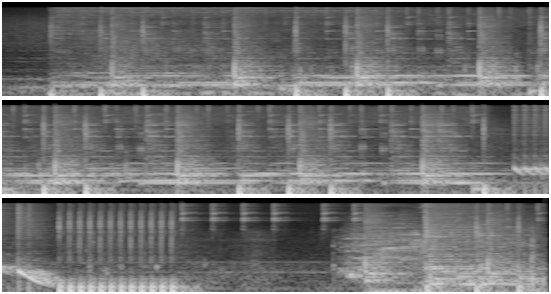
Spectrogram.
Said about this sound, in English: Actually, if we could just take a break in this conversation to hear this quick drum fill.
